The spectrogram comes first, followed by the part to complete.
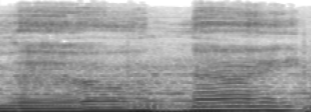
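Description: Slowed-down pop song: a voice holding two long, drawn-out sung notes over a deep, steady bass.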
